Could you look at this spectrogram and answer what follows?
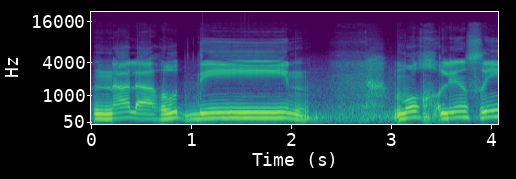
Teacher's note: মুখলিসিনা লা টান দেওয়া যাবে না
